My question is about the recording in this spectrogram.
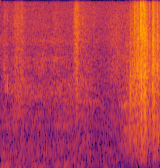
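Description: Faint handling of crossbow parts on a carpeted workbench, with a couple of light clicks: one at the start and another about a second in.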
